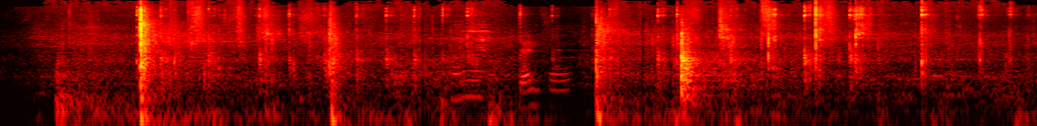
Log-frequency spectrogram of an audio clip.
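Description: Table tennis play: the small plastic ball cracking off the players' bats and bouncing on the table in a string of sharp, irregularly spaced clicks, with the clicks ringing in a large hall.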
